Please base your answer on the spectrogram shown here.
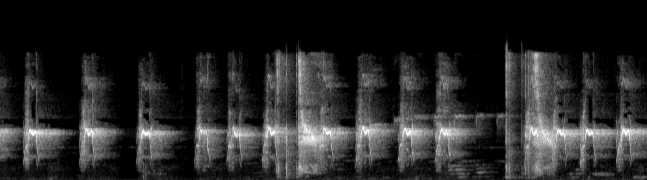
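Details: Blue-crowned hanging parrot chick giving lure begging notes: piercing, very high tweets repeated about twice a second, steady and thin, with a couple of louder rough, noisy bursts mixed in.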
